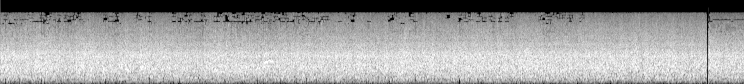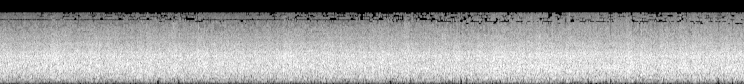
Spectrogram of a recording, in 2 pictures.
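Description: Heavy rain pouring down in a steady, even hiss, with no single drops or thunder standing out.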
